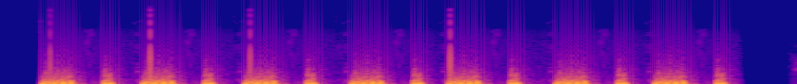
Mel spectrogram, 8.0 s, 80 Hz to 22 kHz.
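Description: Regular heartbeat about 60 a minute, with a drawn-out low whooshing sound filling part of the resting phase between beats: a diastolic murmur.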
